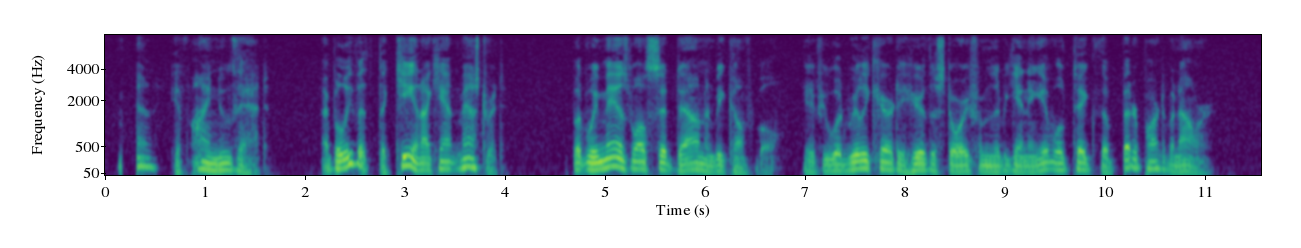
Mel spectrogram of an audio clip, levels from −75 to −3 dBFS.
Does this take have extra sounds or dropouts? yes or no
yes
